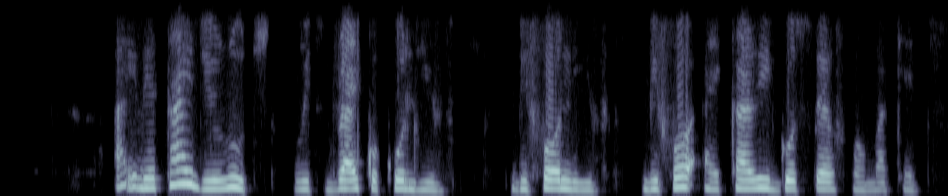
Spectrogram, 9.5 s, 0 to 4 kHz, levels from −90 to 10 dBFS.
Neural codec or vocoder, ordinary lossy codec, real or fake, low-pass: none; Opus, 64 kbps; real; 3.6 kHz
